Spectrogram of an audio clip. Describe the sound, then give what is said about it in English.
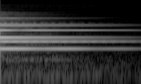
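A single pot bell struck once, its bright metallic tone ringing out clearly and slowly fading away over a second or so, with no voices present. “go ahead, ring the pot bell.”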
